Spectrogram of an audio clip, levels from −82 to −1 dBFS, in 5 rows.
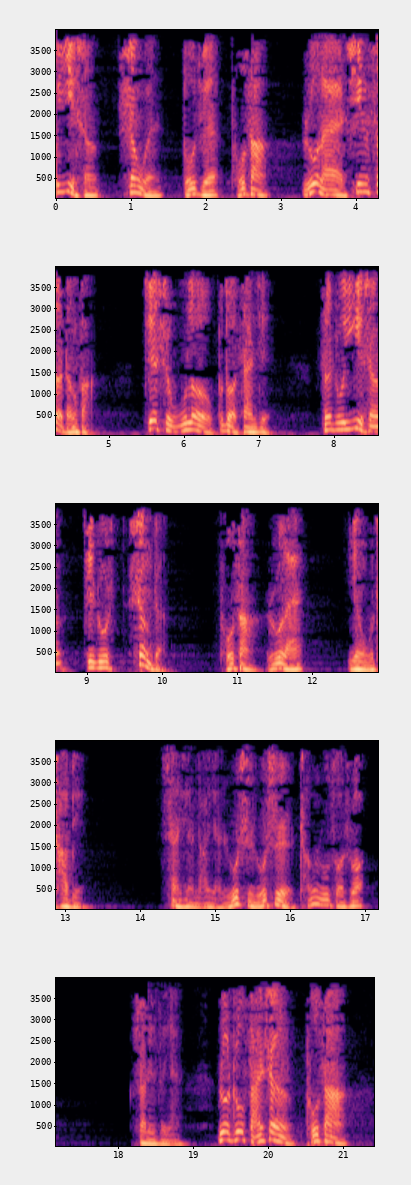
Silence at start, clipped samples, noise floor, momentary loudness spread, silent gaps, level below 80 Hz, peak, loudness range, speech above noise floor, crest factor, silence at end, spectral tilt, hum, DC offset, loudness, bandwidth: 0 s; under 0.1%; -70 dBFS; 10 LU; none; -28 dBFS; 0 dBFS; 4 LU; 54 dB; 18 dB; 0.35 s; -11 dB/octave; none; under 0.1%; -17 LUFS; 4 kHz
